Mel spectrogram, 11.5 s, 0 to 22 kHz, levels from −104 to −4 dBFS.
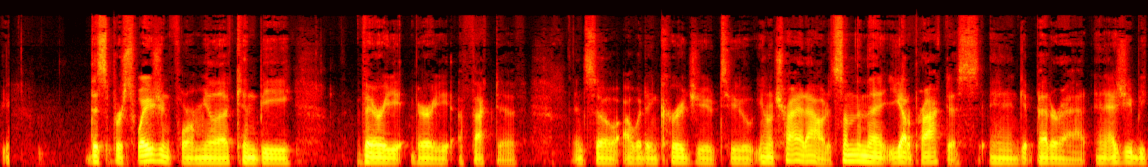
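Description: From 0.61 to 0.85 s, about 240 ms, comes comfort noise in place of the background: a steady, featureless hiss about 4 dB quieter, likely from Opus discontinuous transmission. A spectrogram shows a smooth, textureless noise band, and the waveform envelope looks flat.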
